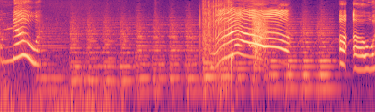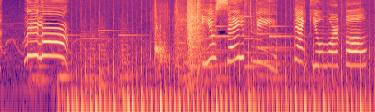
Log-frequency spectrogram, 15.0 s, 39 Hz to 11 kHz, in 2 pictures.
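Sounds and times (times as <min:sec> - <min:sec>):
short rushing noise bursts: 0:03.9 - 0:05.5
cartoon music: 0:04.0 - 0:08.9
girl's wordless sliding exclamations: 0:04.2 - 0:05.8.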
